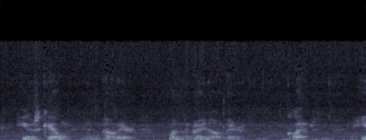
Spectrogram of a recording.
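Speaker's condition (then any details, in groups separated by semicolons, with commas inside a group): Parkinson's disease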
